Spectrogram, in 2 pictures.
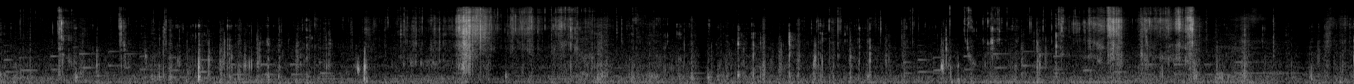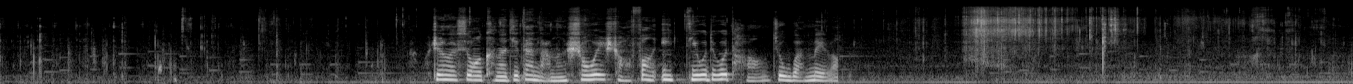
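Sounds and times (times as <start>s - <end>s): crackly pastry crunches: 0.5s - 16.5s, 22.5s - 27.0s
crisp bites: 1.6s - 8.8s, 9.4s - 12.1s, 22.6s - 26.8s.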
